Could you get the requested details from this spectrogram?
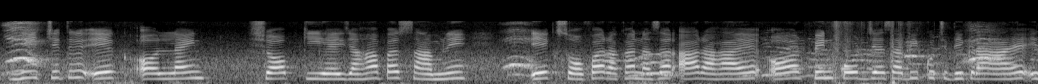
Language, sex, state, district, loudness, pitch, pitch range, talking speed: Hindi, female, Chhattisgarh, Bilaspur, -13 LUFS, 275 Hz, 255-290 Hz, 155 wpm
